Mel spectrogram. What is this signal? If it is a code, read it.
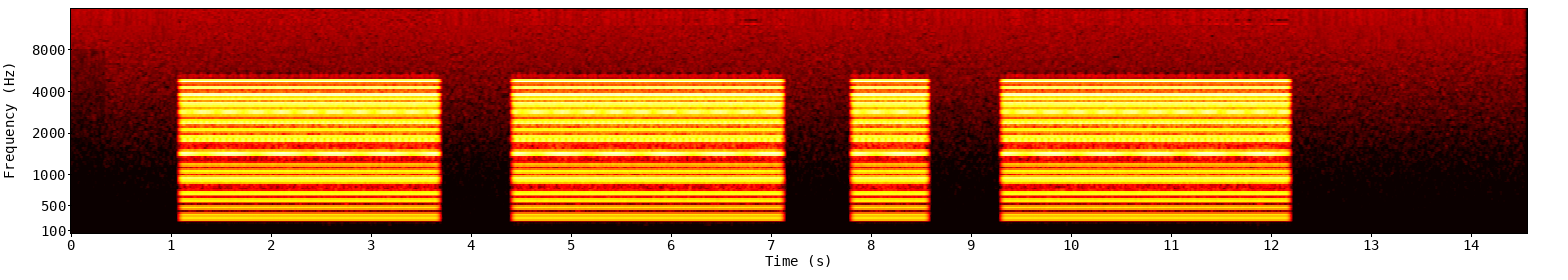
Train horn signal, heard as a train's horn. 2 long, 1 short, 1 long. On North American railways: approaching a public crossing.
